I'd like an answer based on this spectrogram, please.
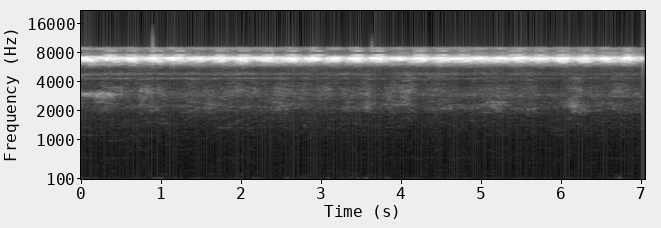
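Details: Night chorus of crickets, a continuous high-pitched buzzing trill beating several times a second, even in loudness throughout, over faint low rumble.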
